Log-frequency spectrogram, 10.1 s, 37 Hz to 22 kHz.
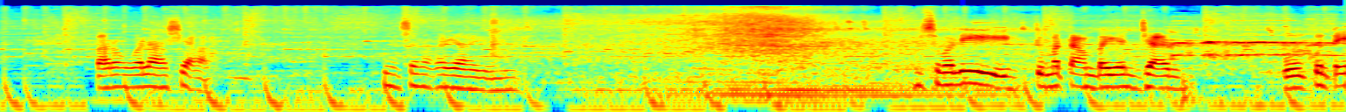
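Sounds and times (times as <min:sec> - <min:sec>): motorcycle passing: 0:00.5 - 0:10.0.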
